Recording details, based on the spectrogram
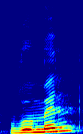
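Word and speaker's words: women: ऐसे ही वुमेन, विमेन, वुमेन, विमेन। Pronunciation में ध्यान देंगे बेटा, इसमें प्रोनाउंसिएशन में गड़बड़ होती है।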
